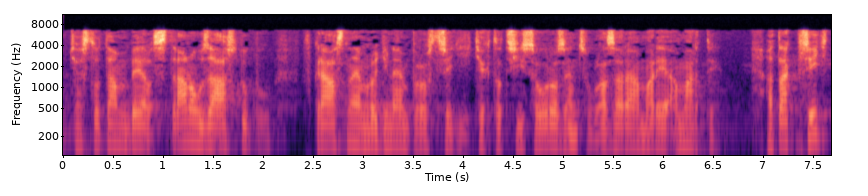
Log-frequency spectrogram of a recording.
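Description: A man reading scripture aloud and then preaching a sermon in a measured, unhurried way, asking rhetorical questions. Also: mid-range voice. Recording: long reverb, dull lo-fi sound.

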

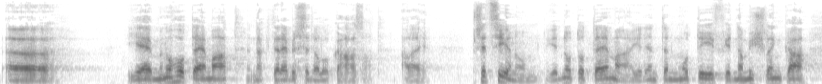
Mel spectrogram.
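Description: A middle-aged man preaching a sermon, reading scripture expressively and then talking freely with hesitations. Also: fairly low pitch. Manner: lively expressive reading, halting with fillers when speaking freely. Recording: long reverb of a church hall.

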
